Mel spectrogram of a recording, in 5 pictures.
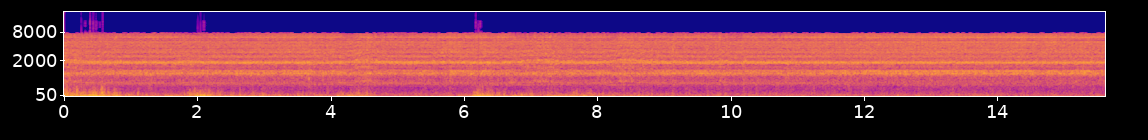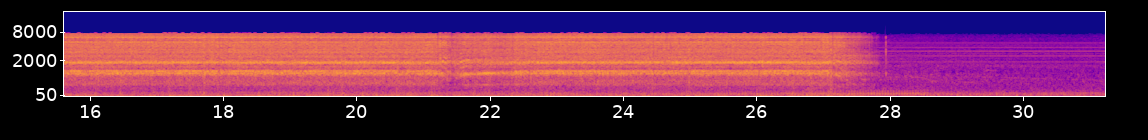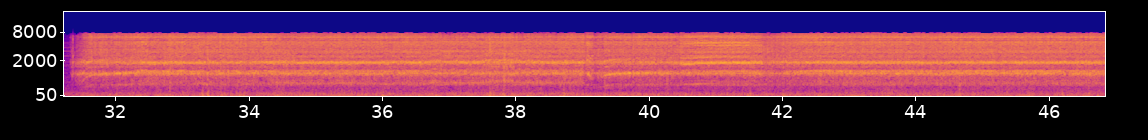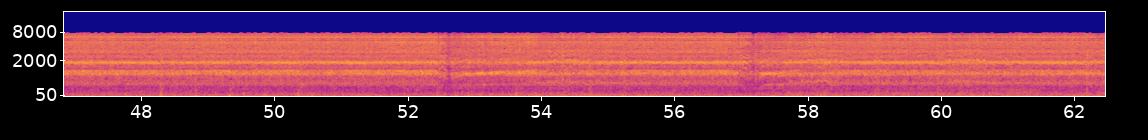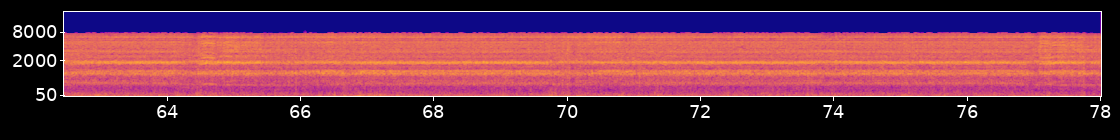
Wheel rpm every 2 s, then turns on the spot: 160, 160, 160, 160, 160, 160, 160, 160, 160, 160, 150, 160, 160, 110, 0, 20, 150, 160, 160, 150, 160, 160, 160, 160, 160, 160, 150, 160, 140, 160, 160, 160, 160, 160, 160, 160, 160, 160, 160.
none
